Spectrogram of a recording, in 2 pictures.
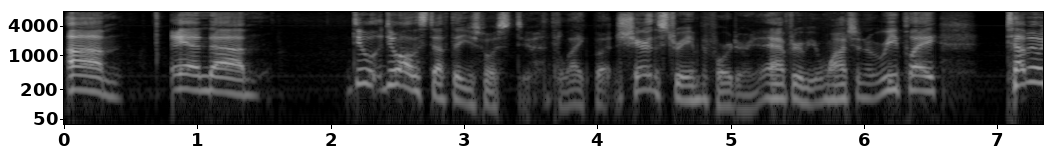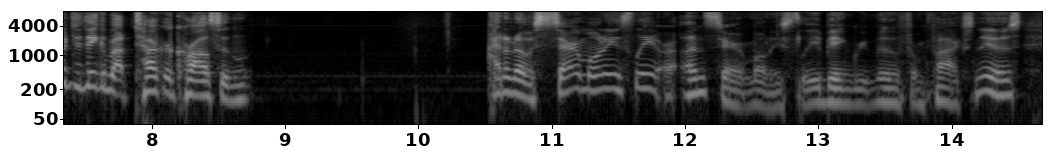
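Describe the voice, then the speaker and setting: Man, stream host, husky voice, bright tone, lively pitch, faint music behind. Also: fairly quick, no room sound. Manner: chatty, animated sign-off with asides. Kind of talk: casual live-stream commentary.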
